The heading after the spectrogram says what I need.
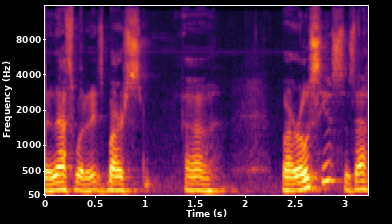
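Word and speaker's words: Barocius: Barosius, is that how you say it, Brian?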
